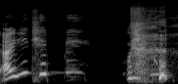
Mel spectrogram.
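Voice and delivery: very high, drawn-out disbelief; hammed-up outraged disbelief, slow and high; mock incredulity. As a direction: squeak out an exaggerated incredulous question. Acting any woman's incredulous response.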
